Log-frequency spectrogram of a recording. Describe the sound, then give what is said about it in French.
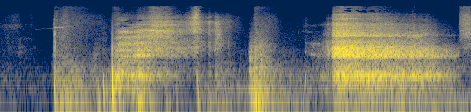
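A person smokes a cigarette, with a sharp click followed by a few breathy draws and puffs, then a long, airy exhale that fades out. “Donc je vais la fumer avec vous”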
